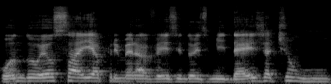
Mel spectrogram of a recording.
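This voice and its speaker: This is a man with an ordinary speaking voice. He talks at a fairly slow pace with a medium pitch. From Brazil, São Paulo ABC region (Santo André). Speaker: retired footballer and streamer. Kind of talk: casual chat. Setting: video call.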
